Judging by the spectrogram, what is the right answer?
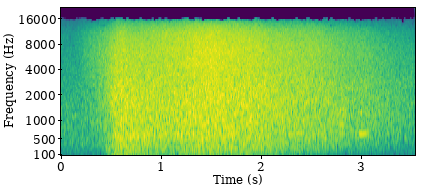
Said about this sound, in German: Dann erreicht die erste Welle das andere Kanalende und kracht gegen eine Wand.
